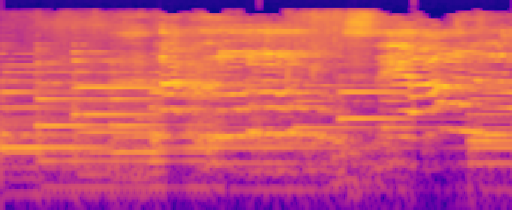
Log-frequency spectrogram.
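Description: A woman singing into a microphone, with keyboard accompaniment; she holds long notes, with a wavering, rising phrase late on.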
